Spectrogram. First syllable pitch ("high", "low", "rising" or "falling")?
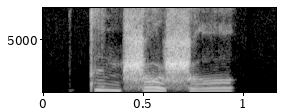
falling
